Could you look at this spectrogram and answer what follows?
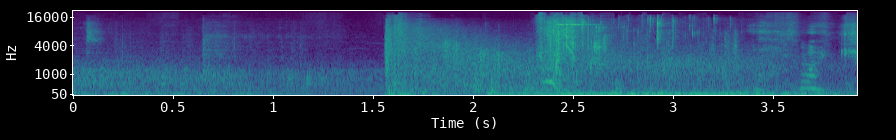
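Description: A sniper rifle shot in a video game cracks out abruptly after a quiet stretch, followed by a second loud burst and rumbling aftermath, with a voice reacting in the background.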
